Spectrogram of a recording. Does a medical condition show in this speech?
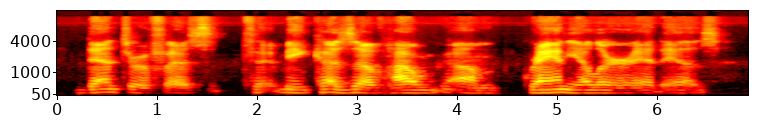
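Yes: primary lateral sclerosis, bulbar onset.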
